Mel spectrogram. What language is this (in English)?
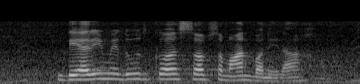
Bhojpuri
